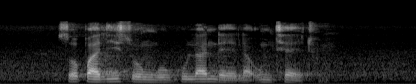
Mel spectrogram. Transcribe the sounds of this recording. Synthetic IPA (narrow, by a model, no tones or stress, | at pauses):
sɔb̥ʱaliswɔŋʱok̬ulandʱɛla̰ʔum̩tʰɛːtʰɔ̥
